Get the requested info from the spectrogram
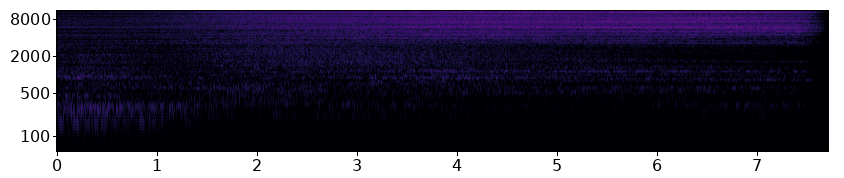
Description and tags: Recorded fan cover sound and stretched in Audacity
Horror, Eerie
